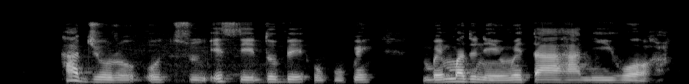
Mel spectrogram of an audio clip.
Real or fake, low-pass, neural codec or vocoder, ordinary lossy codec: real; 7.2 kHz; none; Opus, 64 kbps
